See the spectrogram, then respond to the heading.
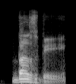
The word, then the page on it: busby: British English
